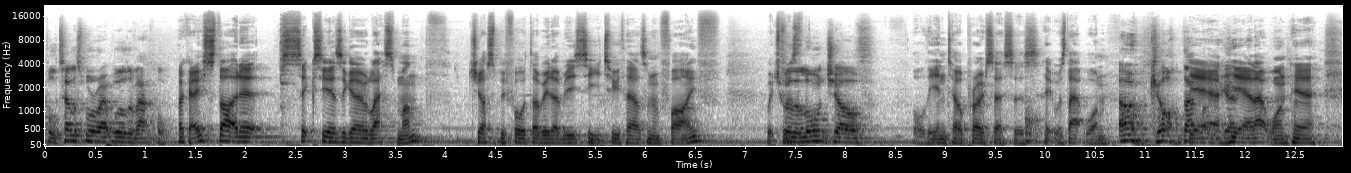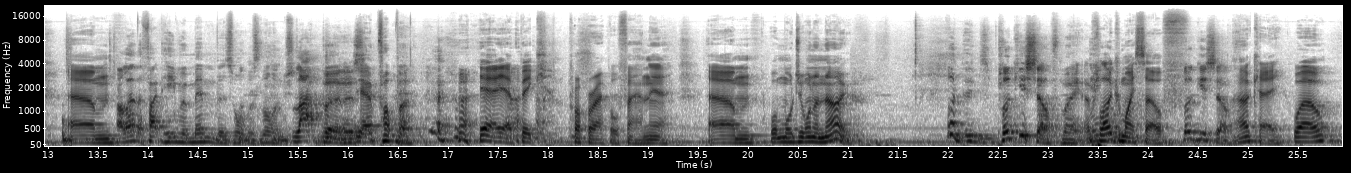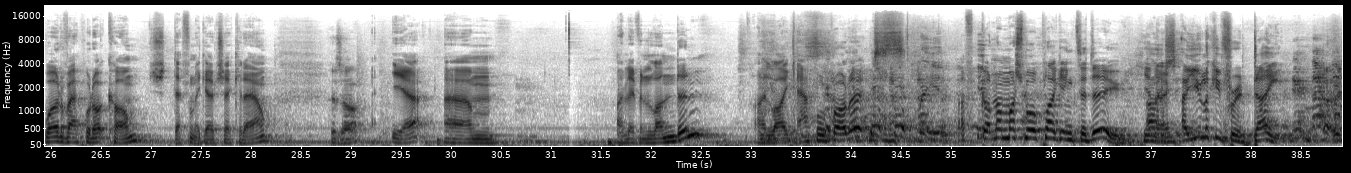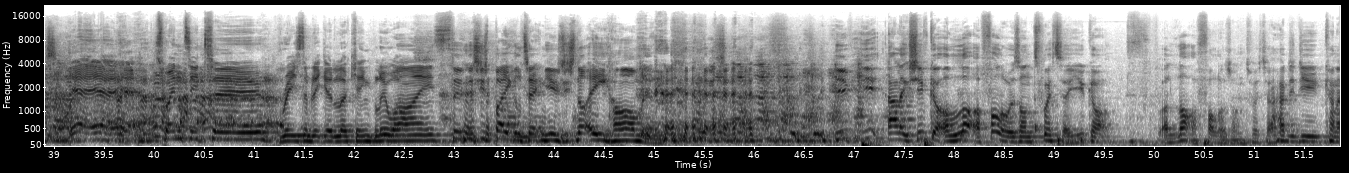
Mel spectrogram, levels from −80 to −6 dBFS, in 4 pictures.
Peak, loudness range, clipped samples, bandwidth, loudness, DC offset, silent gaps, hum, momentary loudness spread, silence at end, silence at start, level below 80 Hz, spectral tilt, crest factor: 0 dBFS; 7 LU; under 0.1%; 18.5 kHz; -13 LUFS; under 0.1%; none; none; 10 LU; 0 s; 0 s; -34 dBFS; -4.5 dB/octave; 14 dB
